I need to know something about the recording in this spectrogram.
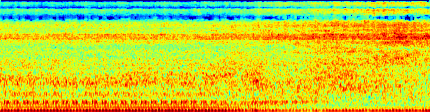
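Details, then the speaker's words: Ford at a dealer, cold start after sitting all day unmoved: steady, even low exhaust burble at cold idle, no misses, ticks, chain rattle or cam phaser noise, listened to from underneath; healthy-sounding engine. "So sounds pretty normal underneath there. The exhaust is really nothing to write home about."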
